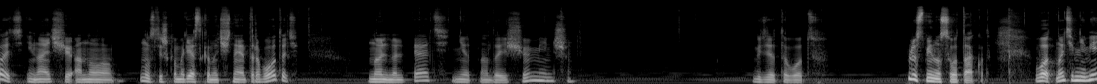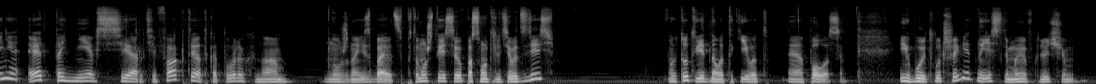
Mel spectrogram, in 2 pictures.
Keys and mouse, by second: 4.3-6.9 drag, 5.1 Left, 8.3-9.7 middle drag, 15.5-16.1 middle drag, 16.8 middle drag, 18.4 middle click, 19.8-21.9 drag.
